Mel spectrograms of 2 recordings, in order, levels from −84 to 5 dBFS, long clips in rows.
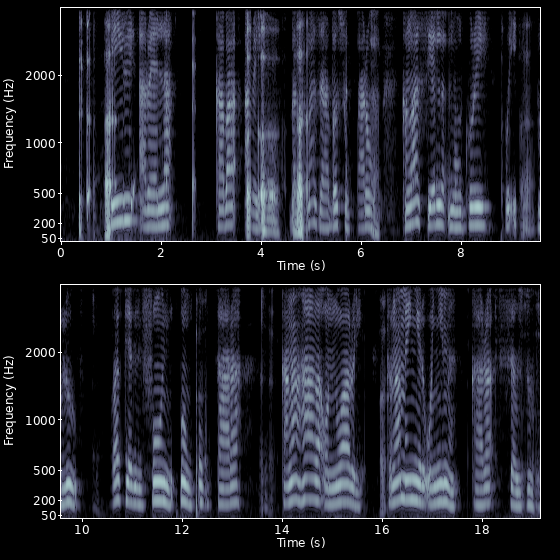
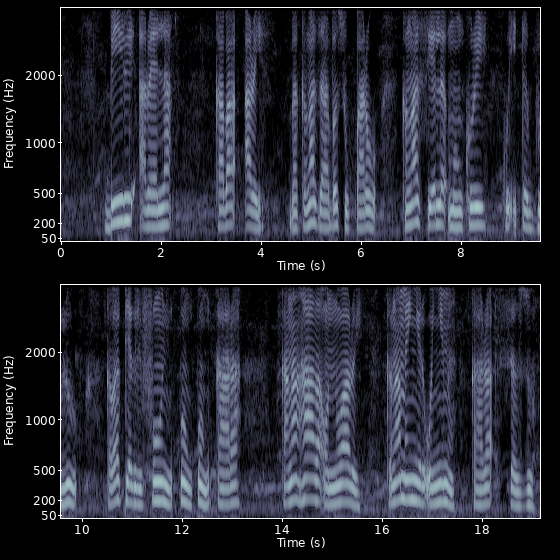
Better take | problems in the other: second | noise reduction (neural mask model DeepFilterNet 3)

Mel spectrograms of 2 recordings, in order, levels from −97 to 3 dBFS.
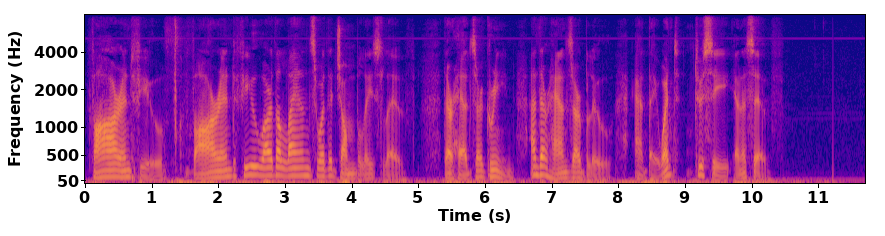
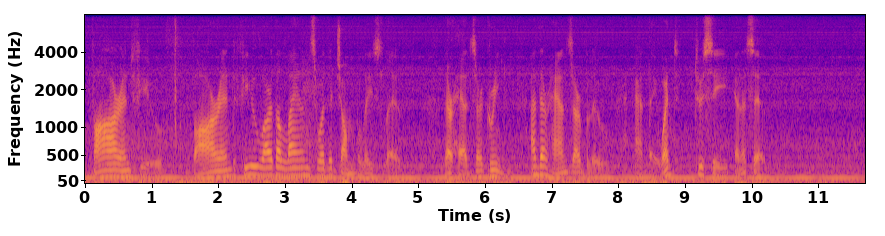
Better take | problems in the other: first | background sound (Engine); 5 dB below the speech

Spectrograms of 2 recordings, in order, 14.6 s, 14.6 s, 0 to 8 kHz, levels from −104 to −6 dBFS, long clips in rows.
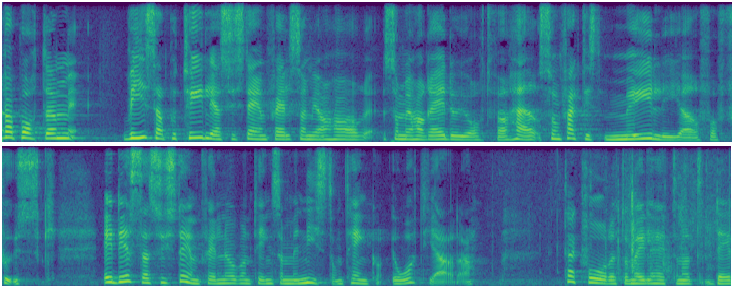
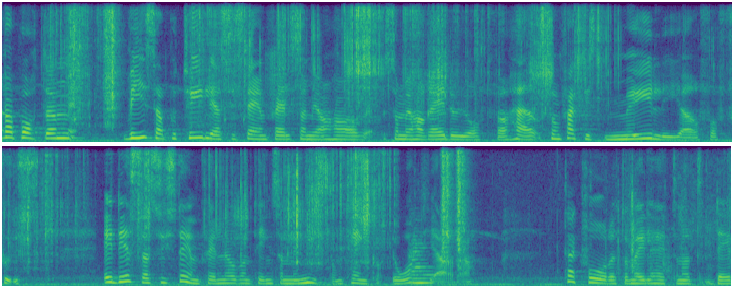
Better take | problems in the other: first | background sound (Bowed string instrument + Rattle); 6 dB below the speech

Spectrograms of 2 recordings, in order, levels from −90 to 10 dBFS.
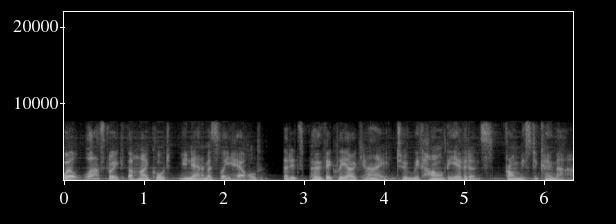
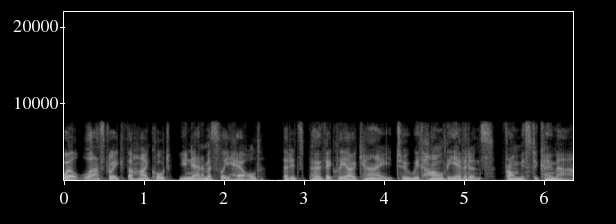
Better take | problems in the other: second | noise reduction (neural separator model SepFormer DNS4)

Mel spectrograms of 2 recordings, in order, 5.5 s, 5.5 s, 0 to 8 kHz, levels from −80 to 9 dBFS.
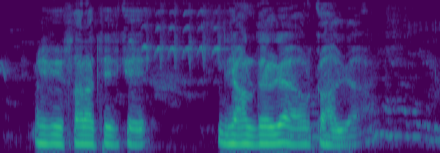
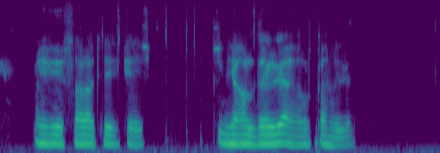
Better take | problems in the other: first | noise reduction (neural diffusion model UNIVERSE++)

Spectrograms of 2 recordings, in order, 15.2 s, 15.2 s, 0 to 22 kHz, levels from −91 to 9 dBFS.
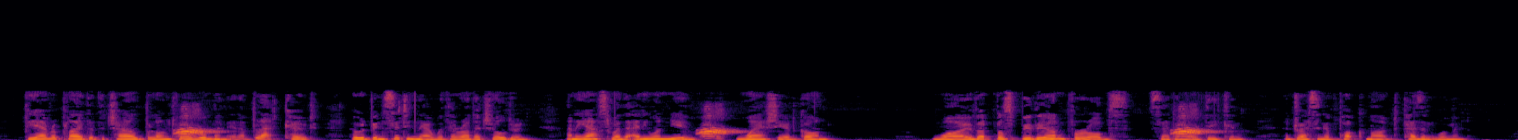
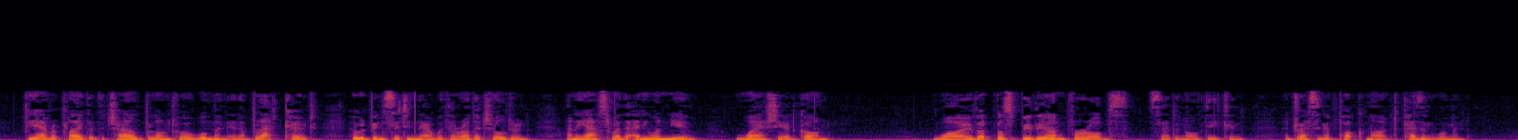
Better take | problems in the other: second | noise reduction (classical method log-MMSE)

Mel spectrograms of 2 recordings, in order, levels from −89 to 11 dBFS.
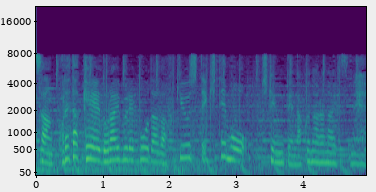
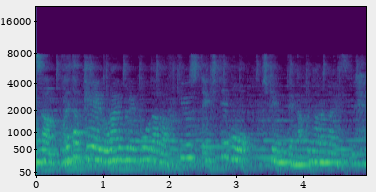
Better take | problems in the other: first | background sound (Doorbell); 18 dB below the speech // room echo; dies away in 0.6 s

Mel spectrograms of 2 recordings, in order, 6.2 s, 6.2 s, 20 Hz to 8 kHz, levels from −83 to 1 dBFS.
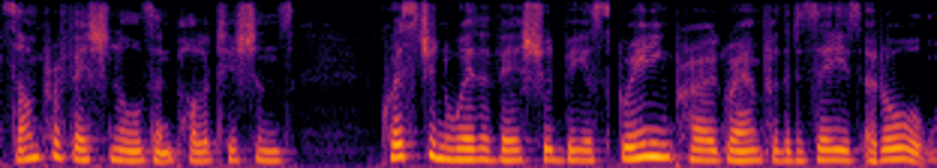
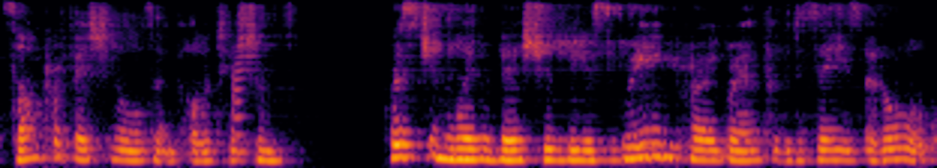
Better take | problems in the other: first | noise reduction (neural mask model DeepFilterNet 3)

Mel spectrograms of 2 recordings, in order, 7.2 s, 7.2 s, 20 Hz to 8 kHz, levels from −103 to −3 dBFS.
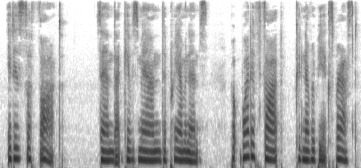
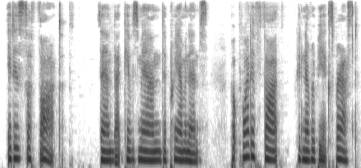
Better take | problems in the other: first | noise reduction (neural mask model DeepFilterNet 3)

